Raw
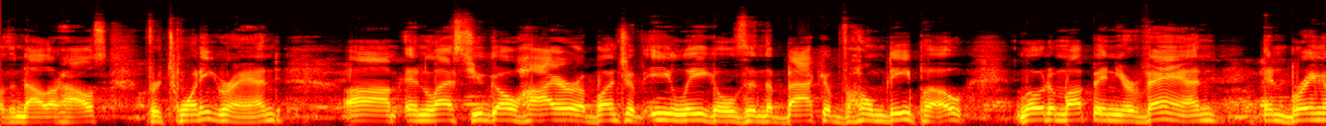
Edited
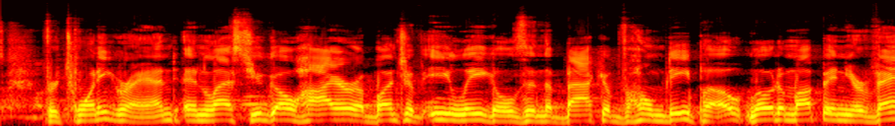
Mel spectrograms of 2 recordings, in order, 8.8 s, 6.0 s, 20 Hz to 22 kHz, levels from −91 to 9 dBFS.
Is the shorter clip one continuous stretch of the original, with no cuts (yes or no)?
no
